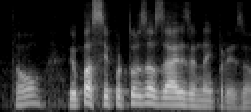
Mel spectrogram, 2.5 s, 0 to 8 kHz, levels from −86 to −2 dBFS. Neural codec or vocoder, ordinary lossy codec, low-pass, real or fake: codec, 16 kHz, 0.7 kbps, FocalCodec; none; none; fake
